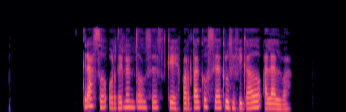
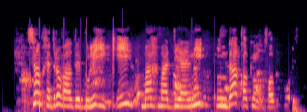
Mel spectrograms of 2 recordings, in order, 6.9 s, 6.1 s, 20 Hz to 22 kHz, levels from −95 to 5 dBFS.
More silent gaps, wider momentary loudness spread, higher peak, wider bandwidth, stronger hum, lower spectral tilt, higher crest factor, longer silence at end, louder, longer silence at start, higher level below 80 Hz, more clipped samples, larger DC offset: neither; about the same, 8 LU vs 8 LU; second, -4 dBFS vs 0 dBFS; about the same, 8 kHz vs 8 kHz; neither; first, -4.5 dB/octave vs -3 dB/octave; first, 22 dB vs 14 dB; first, 1.15 s vs 0.2 s; second, -25 LUFS vs -13 LUFS; first, 1.65 s vs 0.35 s; second, -68 dBFS vs -46 dBFS; neither; neither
